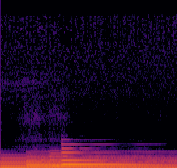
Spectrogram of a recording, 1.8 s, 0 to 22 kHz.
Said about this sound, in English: we are going to be looking at the B dominant fully altered sound. Flat 9, sharp 9, flat 5, sharp 5. So it sounds like this.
